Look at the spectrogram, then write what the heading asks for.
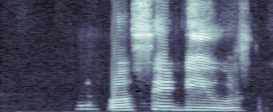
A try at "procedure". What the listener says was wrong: দেখো তো এখানে আদৌ কি ড আছে উচ্চারণ? প্রসিজার, ডিজে হচ্ছে জ, প্রসিজার। হ্যাঁ, আরটা হালকা উচ্চারণ হবে অথবা না করলেও চলে। প্রসিজার, প্রসিডিউর নয়, ঠিক আছে? প্রসিজার।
